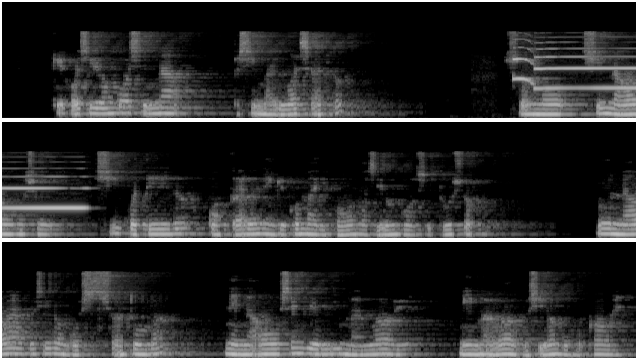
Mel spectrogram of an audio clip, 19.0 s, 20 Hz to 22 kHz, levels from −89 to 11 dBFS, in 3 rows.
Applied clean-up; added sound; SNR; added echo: none; Wind instrument, woodwind instrument; -5 dB; reverberation time 0.7 s.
